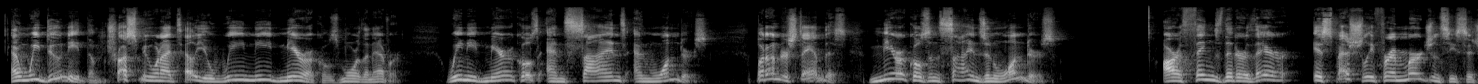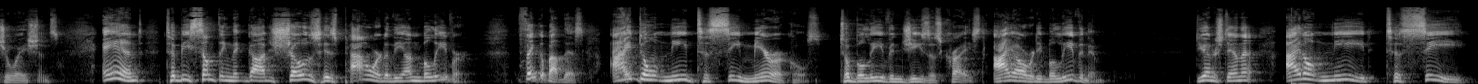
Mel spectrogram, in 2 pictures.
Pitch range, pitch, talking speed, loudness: 145-195 Hz, 170 Hz, 165 wpm, -21 LUFS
